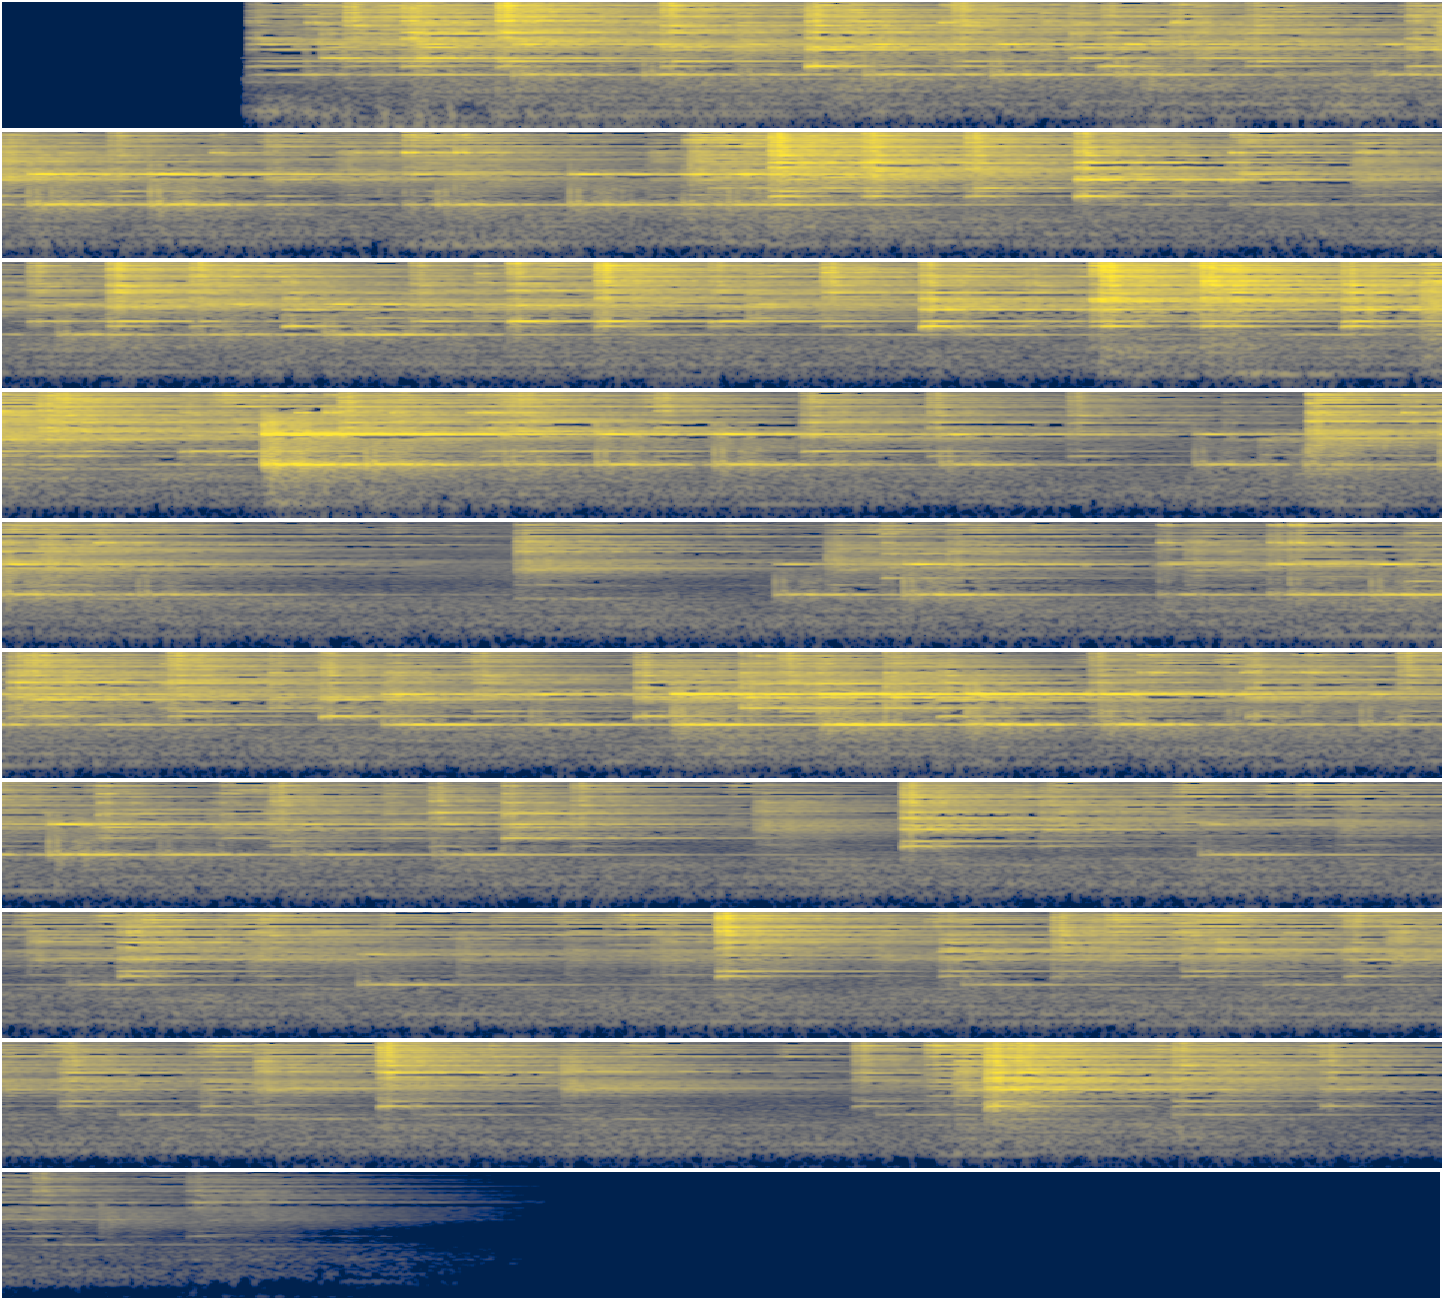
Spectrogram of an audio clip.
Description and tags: Atonal sound of home-made chimes, made from a wine glass, some metal BBQ skewers & some misc kitchen utensils.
